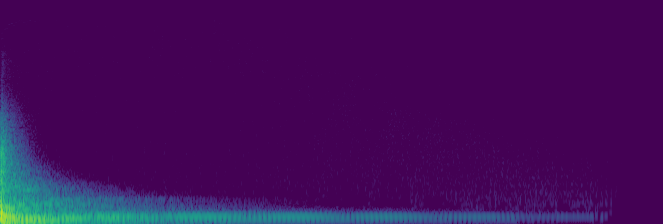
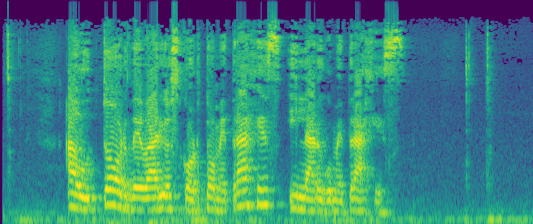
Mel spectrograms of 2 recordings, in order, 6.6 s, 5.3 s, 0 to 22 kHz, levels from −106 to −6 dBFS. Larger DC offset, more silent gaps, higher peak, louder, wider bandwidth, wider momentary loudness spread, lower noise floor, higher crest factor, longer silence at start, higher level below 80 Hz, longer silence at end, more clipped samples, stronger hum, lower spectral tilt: neither; neither; second, -8 dBFS vs 0 dBFS; second, -37 LUFS vs -9 LUFS; second, 3 kHz vs over 20 kHz; first, 24 LU vs 18 LU; first, under -90 dBFS vs -40 dBFS; first, 30 dB vs 12 dB; about the same, 0 s vs 0.05 s; second, -42 dBFS vs -34 dBFS; first, 5.2 s vs 0.25 s; second, under 0.1% vs 0.3%; neither; first, -11.5 dB/octave vs -2.5 dB/octave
